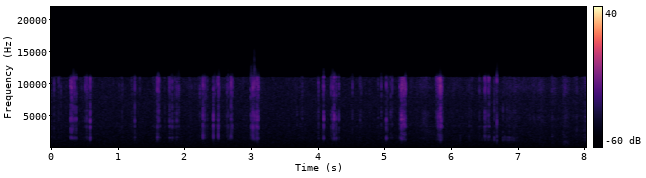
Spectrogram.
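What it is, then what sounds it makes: Foam cubes rubbed together. Two small, solid white foam cubes are squeezed and rubbed together by fingertips with long nails. The result is a quiet, uneven series of short, bright, crisp squeaks and crackles separated by near-silence. Each burst is dry and quick, with almost no low end.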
